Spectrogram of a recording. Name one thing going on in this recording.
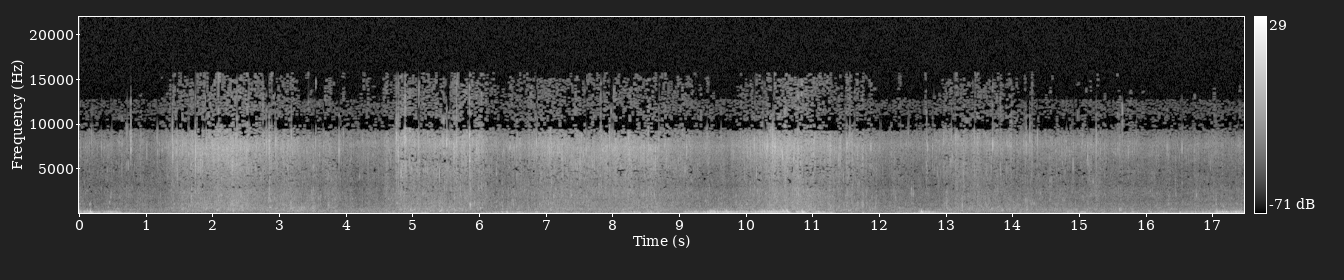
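Small waves lap gently against rocks at the shore.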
